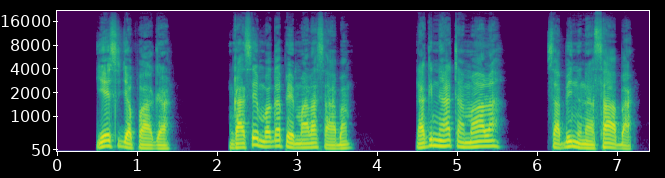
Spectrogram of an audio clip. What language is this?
Matengo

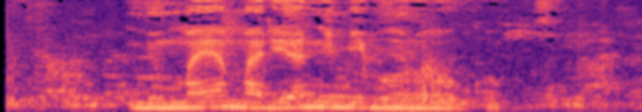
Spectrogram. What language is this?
Kinyarwanda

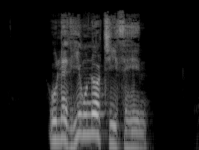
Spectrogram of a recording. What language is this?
Kabyle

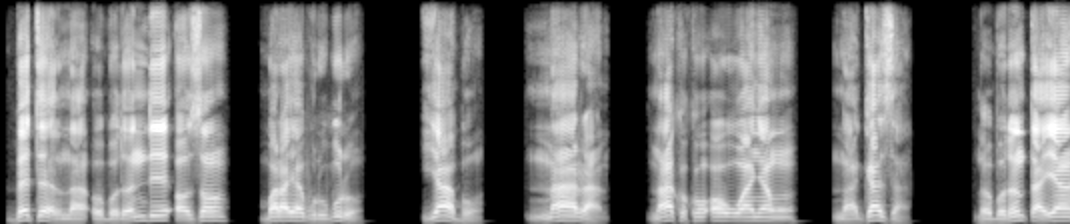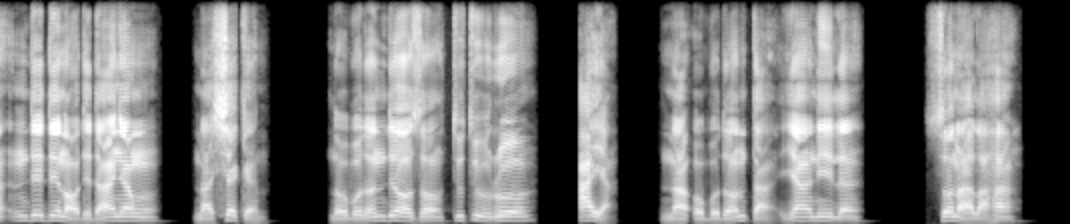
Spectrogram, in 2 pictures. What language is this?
Igbo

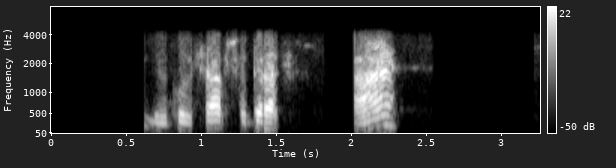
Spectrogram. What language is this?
Maithili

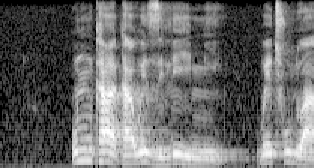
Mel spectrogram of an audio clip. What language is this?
Zulu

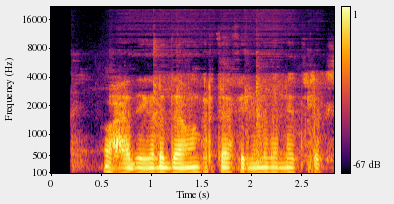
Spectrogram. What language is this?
Somali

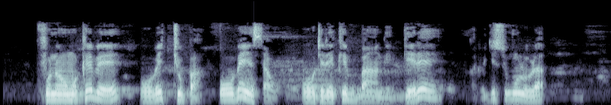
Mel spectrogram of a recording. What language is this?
Ganda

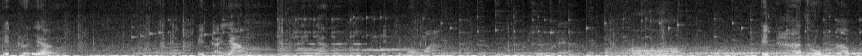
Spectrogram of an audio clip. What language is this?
Thai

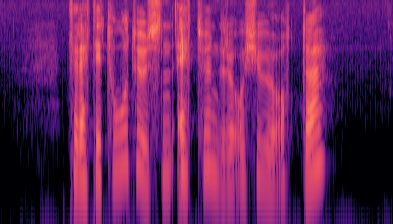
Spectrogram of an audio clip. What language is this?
Norwegian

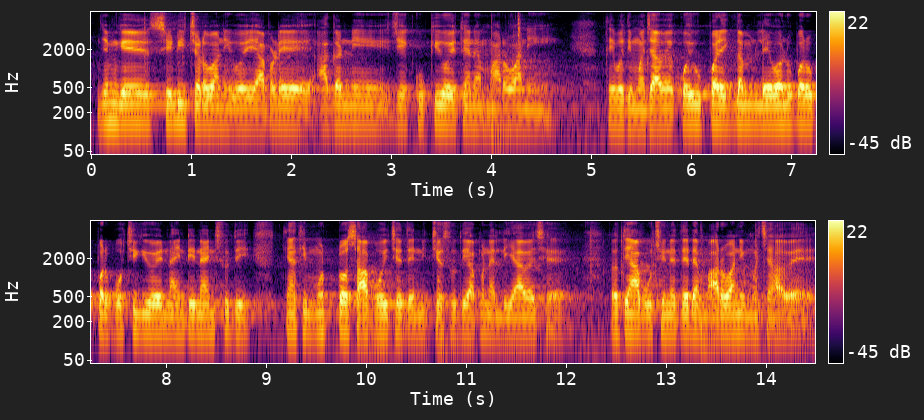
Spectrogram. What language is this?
Gujarati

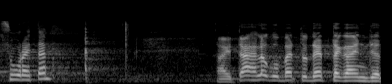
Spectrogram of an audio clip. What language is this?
Estonian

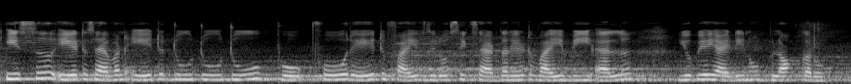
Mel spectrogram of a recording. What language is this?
Punjabi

